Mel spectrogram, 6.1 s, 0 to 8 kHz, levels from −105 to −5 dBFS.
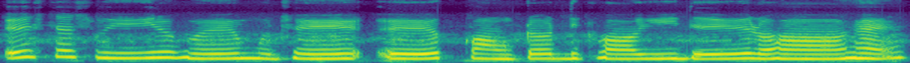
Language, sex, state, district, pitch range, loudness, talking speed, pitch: Hindi, female, Madhya Pradesh, Katni, 220-250 Hz, -12 LUFS, 100 wpm, 230 Hz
